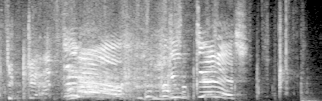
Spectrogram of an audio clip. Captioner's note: cheers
